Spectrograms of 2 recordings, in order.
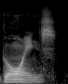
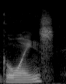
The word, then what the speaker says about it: Goins: to be number 24 kayin gos go I believe is how it is pronounced not gos two outs here's the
